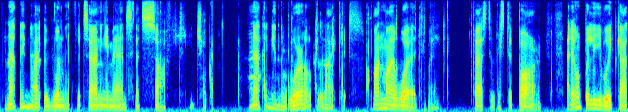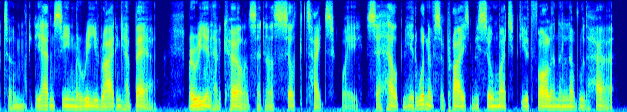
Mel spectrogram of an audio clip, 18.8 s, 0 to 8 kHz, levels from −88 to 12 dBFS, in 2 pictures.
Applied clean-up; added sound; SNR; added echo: neural diffusion model UNIVERSE++.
